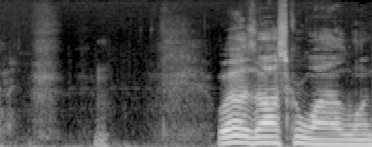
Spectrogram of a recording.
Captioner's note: chuckles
